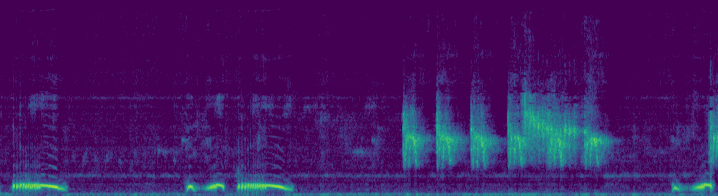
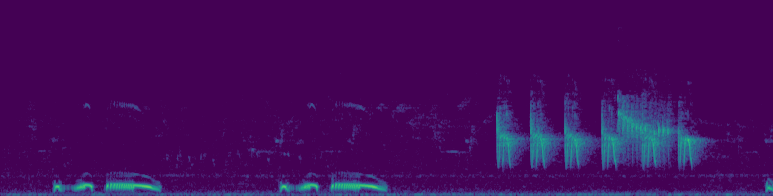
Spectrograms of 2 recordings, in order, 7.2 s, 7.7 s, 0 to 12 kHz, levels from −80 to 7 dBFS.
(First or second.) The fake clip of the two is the first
